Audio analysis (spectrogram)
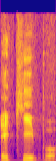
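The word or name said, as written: equipment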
